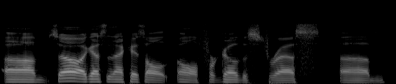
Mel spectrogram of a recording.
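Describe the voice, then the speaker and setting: A man with a lowish, smooth voice runs a tabletop roleplaying game. He explains rules in a casual way as game master. The audio is dry but a little dull. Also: steady tone, measured pace, a bit bright, dry recording.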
